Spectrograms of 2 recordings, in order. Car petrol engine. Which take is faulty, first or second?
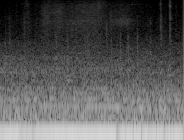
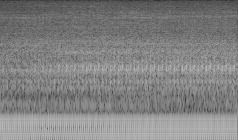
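second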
